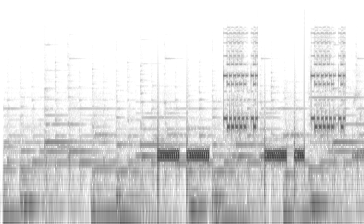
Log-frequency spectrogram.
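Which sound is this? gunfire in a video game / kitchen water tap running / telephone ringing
telephone ringing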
